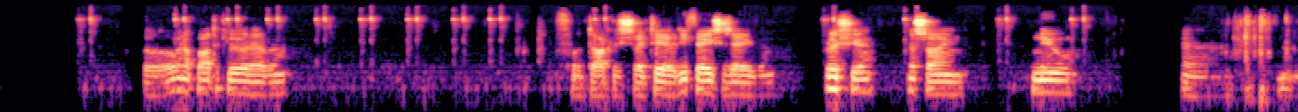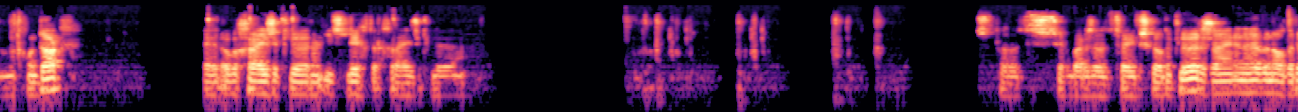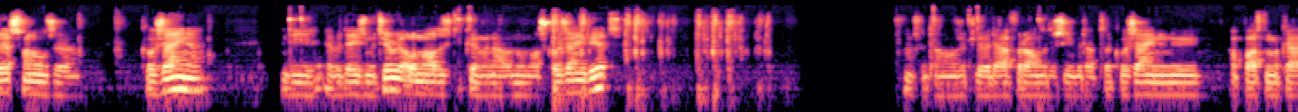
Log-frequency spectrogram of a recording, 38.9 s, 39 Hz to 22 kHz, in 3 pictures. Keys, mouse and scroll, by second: 19.6 shift+z, 20.4 shift+z, 21.3 Tab.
